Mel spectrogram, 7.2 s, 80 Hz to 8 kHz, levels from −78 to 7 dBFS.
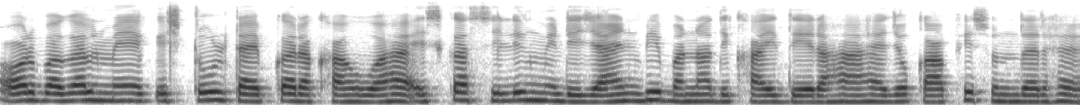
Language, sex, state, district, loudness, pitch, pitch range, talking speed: Hindi, female, Jharkhand, Deoghar, -16 LUFS, 190 Hz, 185-210 Hz, 200 wpm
